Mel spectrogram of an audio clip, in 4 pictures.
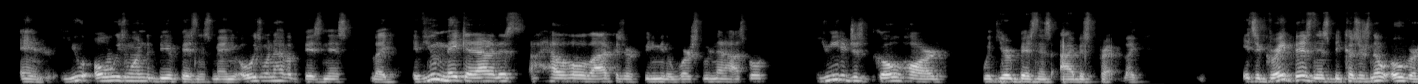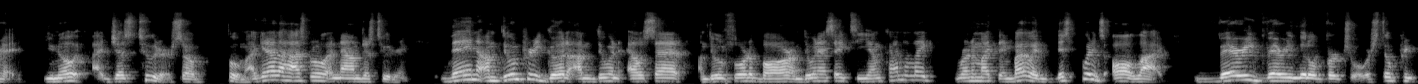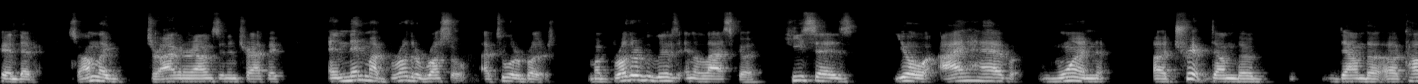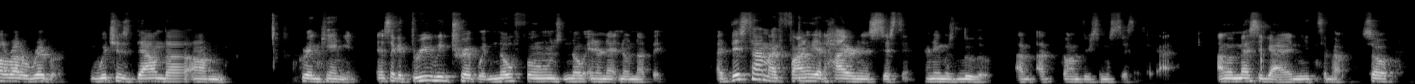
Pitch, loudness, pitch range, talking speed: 145 Hz, -18 LUFS, 130-160 Hz, 215 wpm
